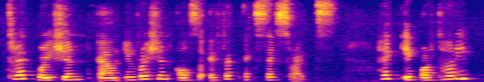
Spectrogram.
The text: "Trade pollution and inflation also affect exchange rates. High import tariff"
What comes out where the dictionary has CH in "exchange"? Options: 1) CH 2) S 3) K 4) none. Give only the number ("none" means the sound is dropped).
4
